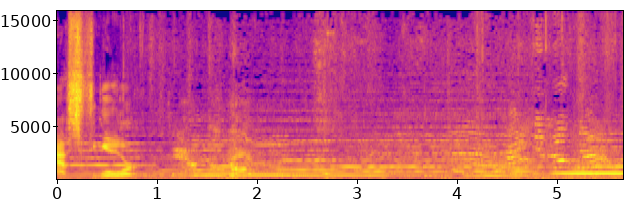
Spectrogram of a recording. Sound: Skyway passengers Ooo and Ahh

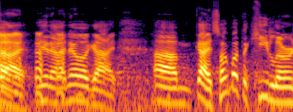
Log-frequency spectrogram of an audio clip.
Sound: laughter

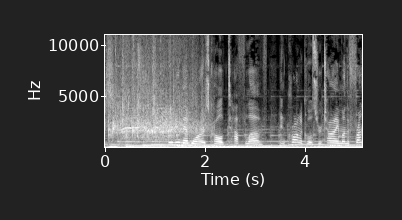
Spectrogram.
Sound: applause

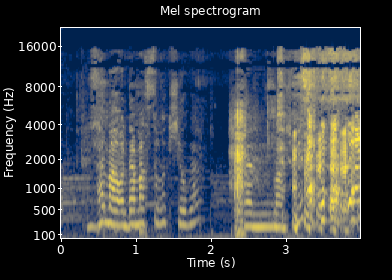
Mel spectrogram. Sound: laughs

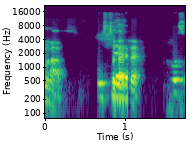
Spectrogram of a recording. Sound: laughing

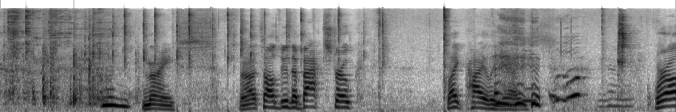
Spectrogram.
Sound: laughs

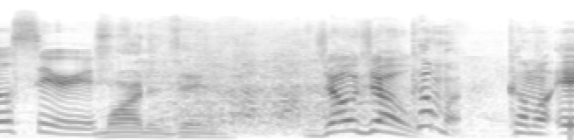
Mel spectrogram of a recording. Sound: laughing

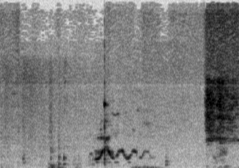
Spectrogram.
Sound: boing

